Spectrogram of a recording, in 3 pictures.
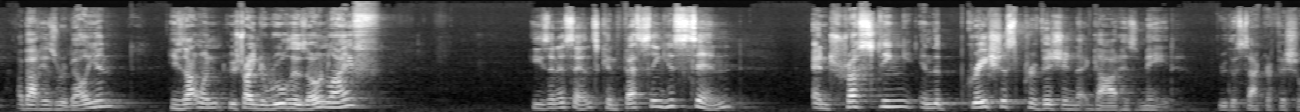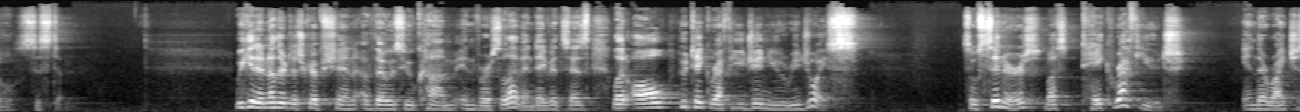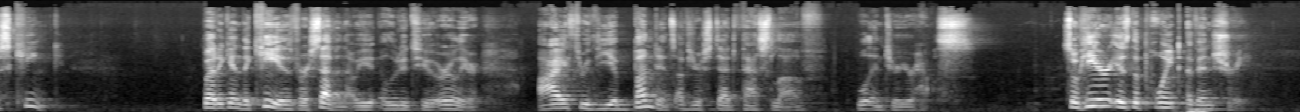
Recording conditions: large echoing room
